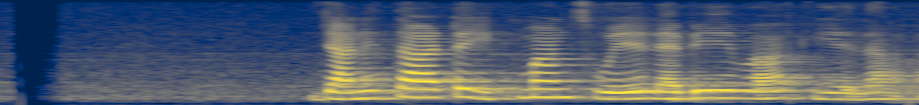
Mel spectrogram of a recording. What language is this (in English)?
Sinhala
